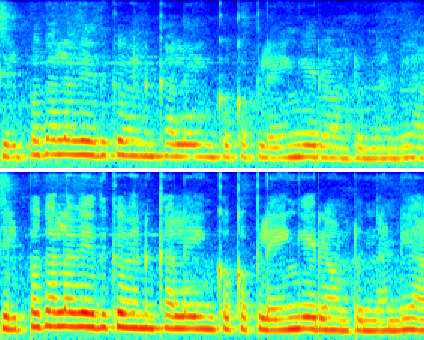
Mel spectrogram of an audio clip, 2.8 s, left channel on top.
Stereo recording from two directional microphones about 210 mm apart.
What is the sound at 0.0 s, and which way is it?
A woman's voice, 50° right (ahead or behind).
